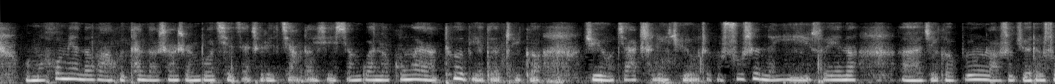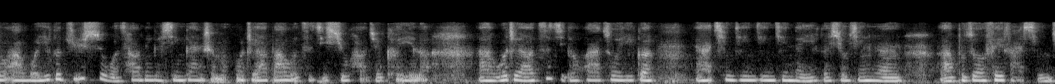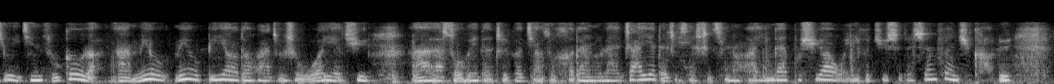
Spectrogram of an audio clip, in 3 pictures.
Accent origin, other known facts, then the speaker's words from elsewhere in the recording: China; 我们中国人有一句俗语叫做天下兴亡匹夫有责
